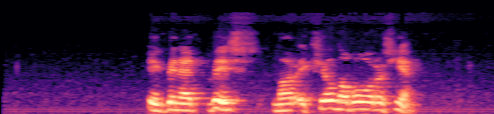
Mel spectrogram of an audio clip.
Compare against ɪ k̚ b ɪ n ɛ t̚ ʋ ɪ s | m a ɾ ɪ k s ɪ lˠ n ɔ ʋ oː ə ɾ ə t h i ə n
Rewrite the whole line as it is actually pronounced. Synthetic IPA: ɪ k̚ b ɪ n ɛ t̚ ʋ ɪ s | m a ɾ ɪ k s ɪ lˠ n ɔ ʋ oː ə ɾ ə s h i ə n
